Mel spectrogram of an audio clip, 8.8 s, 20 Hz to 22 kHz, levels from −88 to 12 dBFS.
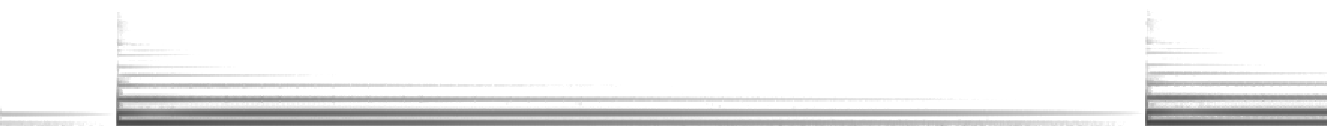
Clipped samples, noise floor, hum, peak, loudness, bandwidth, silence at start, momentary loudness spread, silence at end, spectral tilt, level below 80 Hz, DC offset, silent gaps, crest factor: under 0.1%; -73 dBFS; none; -10 dBFS; -26 LUFS; 2.2 kHz; 0.75 s; 22 LU; 0 s; -13 dB/octave; -66 dBFS; under 0.1%; none; 18 dB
